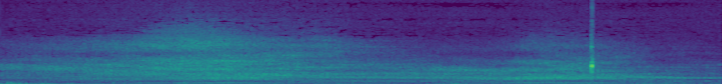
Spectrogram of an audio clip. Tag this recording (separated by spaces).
highway traffic car noise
